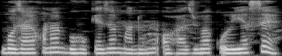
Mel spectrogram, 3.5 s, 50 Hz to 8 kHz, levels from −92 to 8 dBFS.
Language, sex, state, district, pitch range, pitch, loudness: Assamese, female, Assam, Sonitpur, 200-225 Hz, 210 Hz, -14 LUFS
